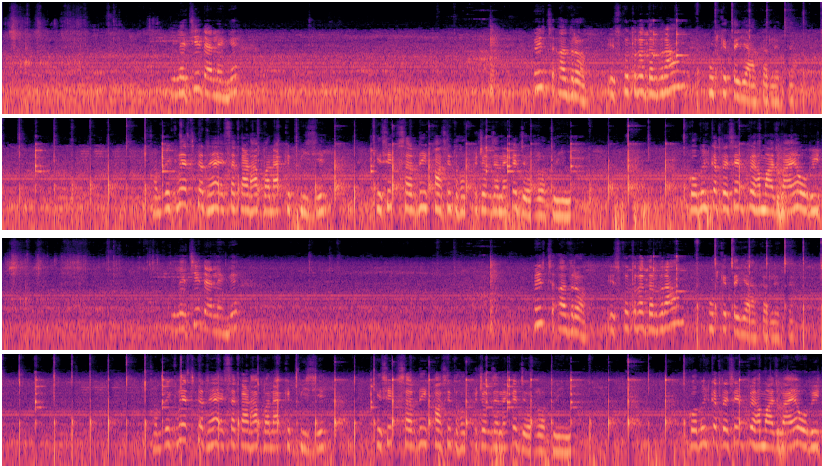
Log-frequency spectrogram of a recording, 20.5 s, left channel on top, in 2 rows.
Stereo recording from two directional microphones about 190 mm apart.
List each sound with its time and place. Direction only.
2.2 s a woman's voice: 25° right (ahead or behind)
6.7 s speech: 25° right (ahead or behind)
12.5 s a woman's voice: 15° right (ahead or behind)
18.5 s speech: 15° right (ahead or behind)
